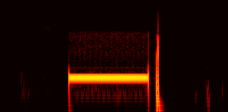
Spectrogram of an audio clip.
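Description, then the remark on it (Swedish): A single steady telephone ringback tone of an outgoing call to a singer sounds clearly for about half a second, followed by a sharp click as the line connects. No one speaks. “Jag ringde upp ….”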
